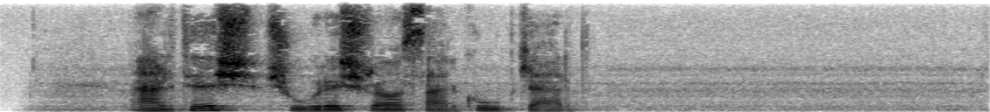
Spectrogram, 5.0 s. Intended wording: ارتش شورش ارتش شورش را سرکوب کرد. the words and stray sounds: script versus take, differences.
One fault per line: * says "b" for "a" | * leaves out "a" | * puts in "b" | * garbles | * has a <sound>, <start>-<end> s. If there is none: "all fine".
* leaves out "ارتش شورش"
